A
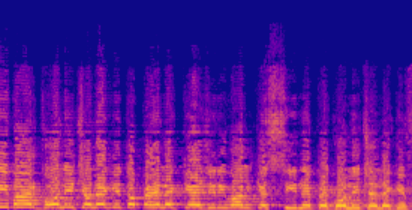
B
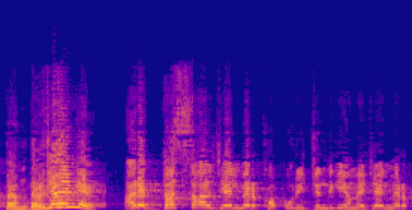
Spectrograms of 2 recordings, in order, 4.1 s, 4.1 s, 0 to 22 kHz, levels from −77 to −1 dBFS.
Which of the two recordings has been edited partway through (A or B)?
B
